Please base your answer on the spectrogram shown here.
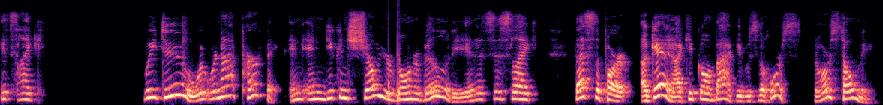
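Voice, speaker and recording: A military veteran talking in a casual interview, with many restarts and fillers. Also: male voice, high voice, very animated, a little mellow. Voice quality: halting, full of restarts and "like". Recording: slightly muffled recording.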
